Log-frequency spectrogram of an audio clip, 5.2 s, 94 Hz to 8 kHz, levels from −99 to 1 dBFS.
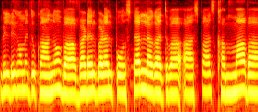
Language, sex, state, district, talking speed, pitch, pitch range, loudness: Hindi, female, Bihar, Darbhanga, 130 wpm, 210 Hz, 200-220 Hz, -15 LUFS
